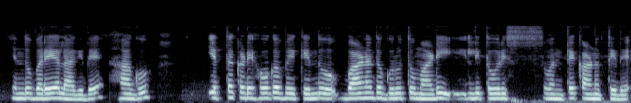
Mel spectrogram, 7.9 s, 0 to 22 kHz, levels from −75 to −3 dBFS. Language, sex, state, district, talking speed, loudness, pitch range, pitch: Kannada, female, Karnataka, Dakshina Kannada, 90 wpm, -15 LUFS, 185-200 Hz, 195 Hz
